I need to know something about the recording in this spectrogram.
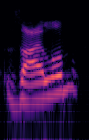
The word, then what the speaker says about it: xylem: a little pronunciation here zài limb so is that like xylophone xylem the xylem is the vascular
